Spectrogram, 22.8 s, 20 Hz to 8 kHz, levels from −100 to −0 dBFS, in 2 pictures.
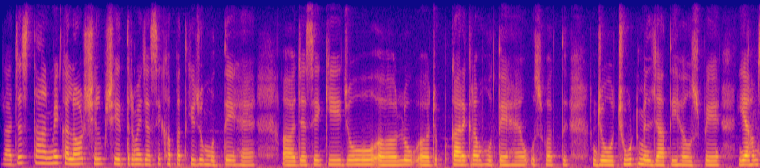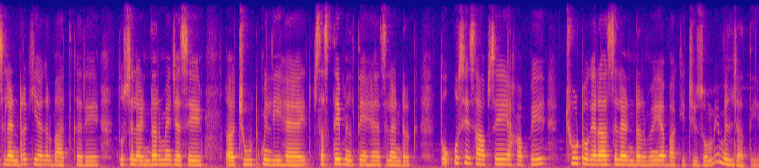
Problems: echo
